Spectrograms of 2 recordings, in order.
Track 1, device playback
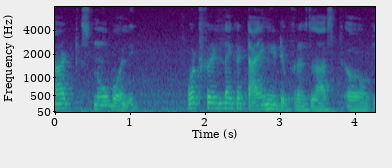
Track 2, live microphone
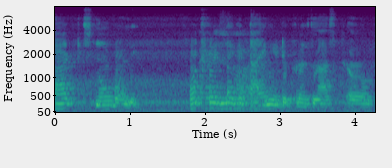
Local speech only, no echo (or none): at the start.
